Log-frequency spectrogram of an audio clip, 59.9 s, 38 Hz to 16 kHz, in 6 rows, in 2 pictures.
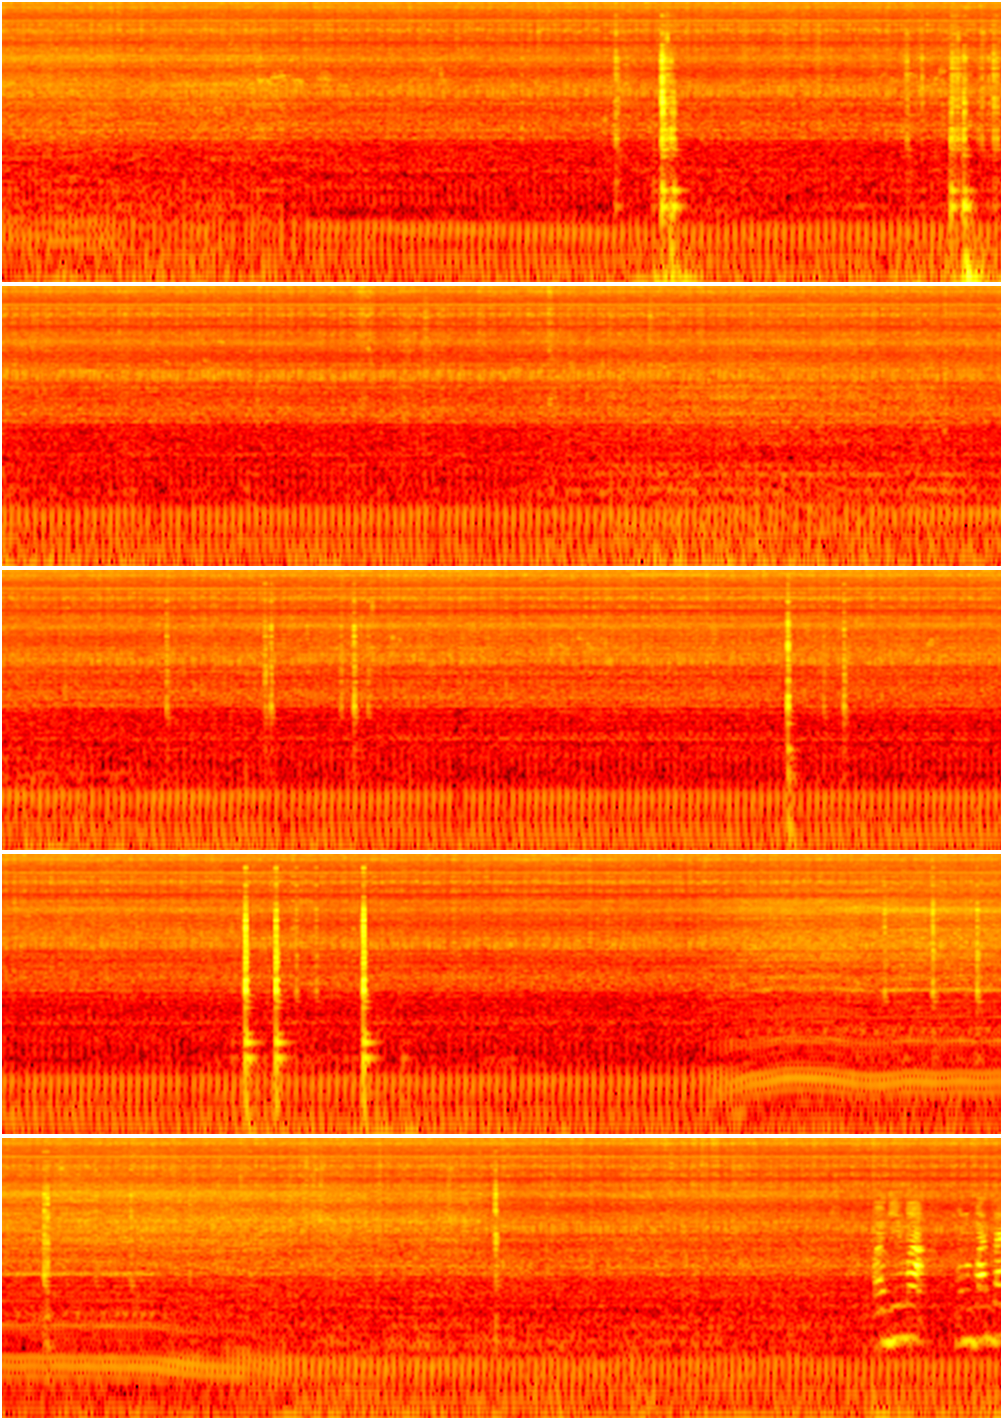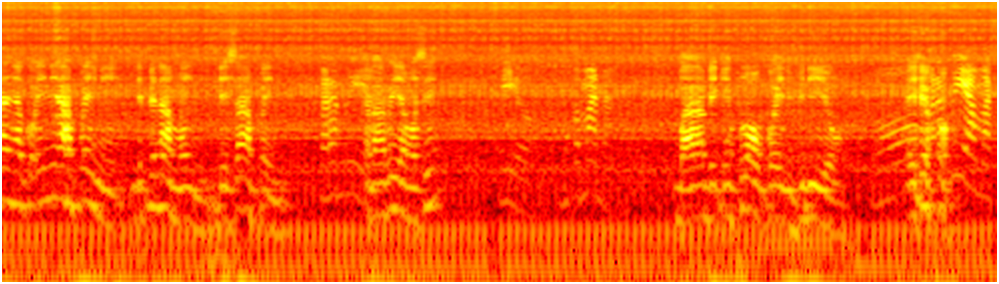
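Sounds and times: motorcycle engine running: 0.0s - 59.9s
sharp knocks: 6.2s - 6.9s, 32.4s - 33.8s.

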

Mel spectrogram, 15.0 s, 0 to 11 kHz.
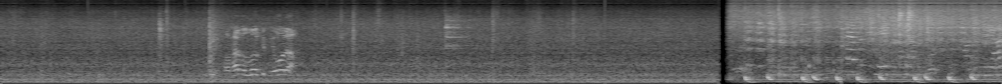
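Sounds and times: extraction fans droning: 0.0s - 15.0s
music with a beat: 10.9s - 15.0s.

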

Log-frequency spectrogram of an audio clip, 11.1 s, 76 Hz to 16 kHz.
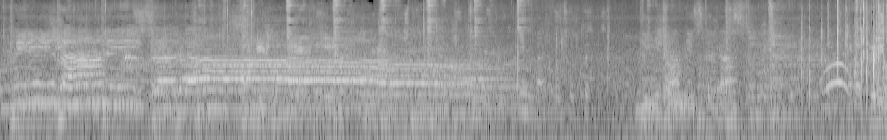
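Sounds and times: music: 0.0s - 6.7s, 8.0s - 10.1s.

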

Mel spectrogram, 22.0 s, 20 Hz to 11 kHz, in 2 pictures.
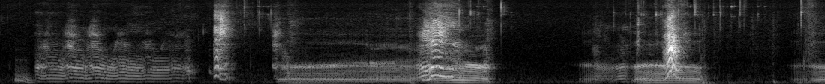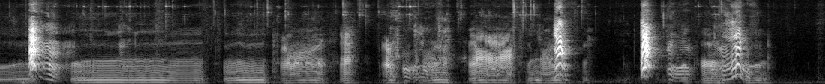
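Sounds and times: dogs growling: 0.2s - 6.7s, 7.7s - 9.7s, 10.6s - 21.4s
dog barks and yips: 8.8s - 9.3s, 11.4s - 11.8s, 18.3s - 18.7s, 19.5s - 21.0s.

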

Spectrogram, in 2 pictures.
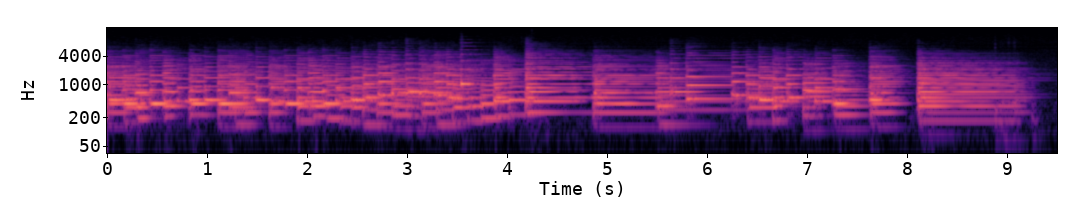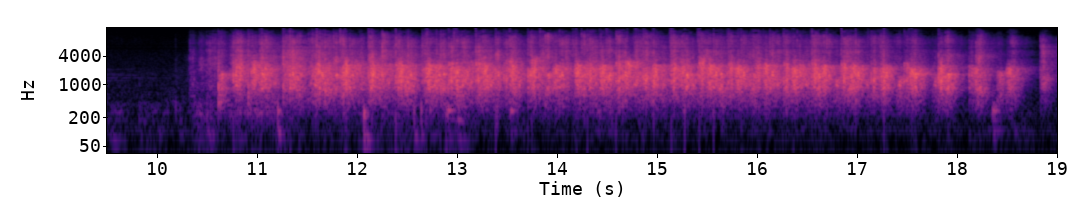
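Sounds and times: audience applauding: 10.3s - 19.0s.

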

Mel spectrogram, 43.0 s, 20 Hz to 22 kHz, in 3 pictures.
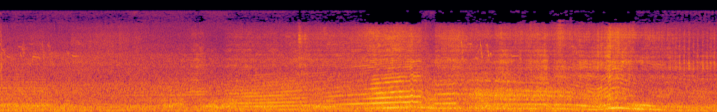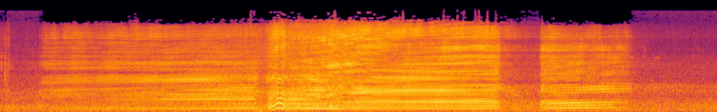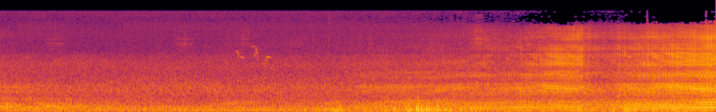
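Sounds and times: kart engine at high revs: 3.3s - 27.6s, 35.5s - 43.0s.

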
